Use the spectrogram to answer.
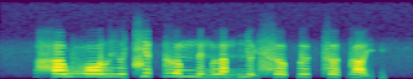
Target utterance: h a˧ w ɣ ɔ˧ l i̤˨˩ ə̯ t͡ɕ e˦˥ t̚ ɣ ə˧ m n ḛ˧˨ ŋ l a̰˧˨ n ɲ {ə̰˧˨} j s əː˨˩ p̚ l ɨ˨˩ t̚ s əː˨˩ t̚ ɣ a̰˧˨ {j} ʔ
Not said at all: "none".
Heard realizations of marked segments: ə̰˧˨, j

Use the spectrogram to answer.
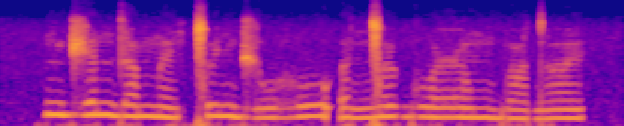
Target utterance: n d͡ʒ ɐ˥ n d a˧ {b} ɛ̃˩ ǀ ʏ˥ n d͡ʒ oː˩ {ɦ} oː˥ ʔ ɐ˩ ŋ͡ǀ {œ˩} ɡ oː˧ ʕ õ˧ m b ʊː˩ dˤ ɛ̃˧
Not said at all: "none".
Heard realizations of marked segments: m, ɦ, œ˥

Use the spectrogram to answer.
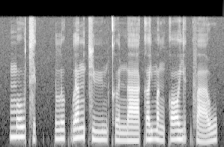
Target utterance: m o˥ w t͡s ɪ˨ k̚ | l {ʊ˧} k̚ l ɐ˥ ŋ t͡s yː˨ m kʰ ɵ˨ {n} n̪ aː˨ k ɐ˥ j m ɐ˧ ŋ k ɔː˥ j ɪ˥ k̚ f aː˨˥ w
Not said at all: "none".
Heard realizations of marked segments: ʊ˧, n

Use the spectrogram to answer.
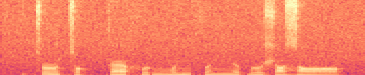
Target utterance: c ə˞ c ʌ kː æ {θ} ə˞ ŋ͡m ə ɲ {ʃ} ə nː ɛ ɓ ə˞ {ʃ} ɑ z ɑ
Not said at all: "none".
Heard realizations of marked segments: f, θ, ʃ

